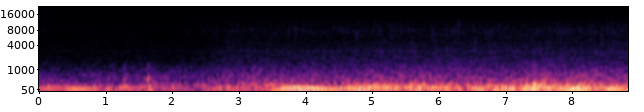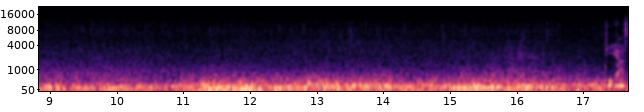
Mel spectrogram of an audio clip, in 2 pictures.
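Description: Rain pours steadily at night while deep, rolling thunder from an approaching thunderstorm rumbles through, swelling louder after a quieter opening and building again later. No voices.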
